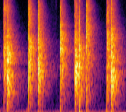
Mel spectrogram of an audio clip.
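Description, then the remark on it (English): Sharp, loud hand claps ring out in an uneven series of about eight, each a bright percussive crack with a short decay, some landing in quick pairs. No one speaks. “My wife has a superpower of clapping really loud.”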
